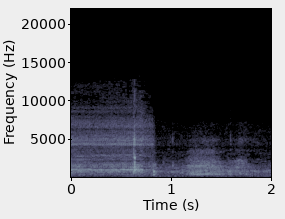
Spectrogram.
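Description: Rustling handling noise on the camera's microphone as the camera is moved: a soft hiss that drops away just under a second in, then faint background noise.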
